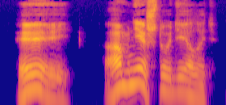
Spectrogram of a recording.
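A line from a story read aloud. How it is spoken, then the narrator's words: Old man shouting after. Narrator (Russian): выкрикнул старый охотник ему вслед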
